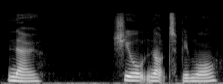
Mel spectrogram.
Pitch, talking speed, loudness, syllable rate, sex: 160 Hz, 190 wpm, -17 LUFS, 5.0 syllables/s, female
